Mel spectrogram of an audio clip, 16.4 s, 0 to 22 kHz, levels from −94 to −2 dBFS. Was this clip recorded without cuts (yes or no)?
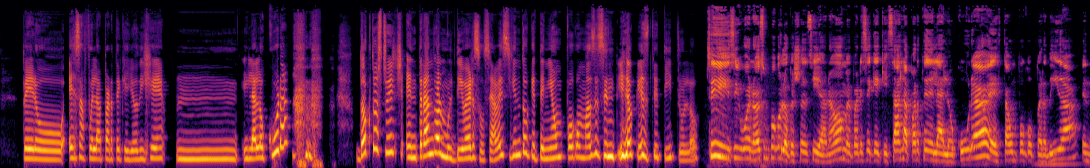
yes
